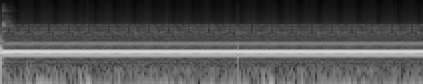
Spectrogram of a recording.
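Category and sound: signal or alarm, telephone dial tone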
